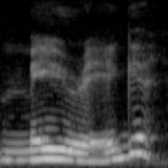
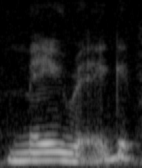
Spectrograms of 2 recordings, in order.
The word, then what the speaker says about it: Meirg: So, I'm going to jump in with Meurig. It's spelled m e i r g, but I believe it's pronounced Meurig.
